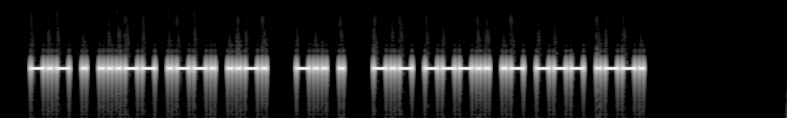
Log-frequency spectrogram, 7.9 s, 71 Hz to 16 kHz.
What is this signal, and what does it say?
Morse code, heard as a keyed tone, about 28 wpm, 700 Hz. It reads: KE3PF DE K8AOP
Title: USA Callsign DE Callsign - 5 Characters - 28wpm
